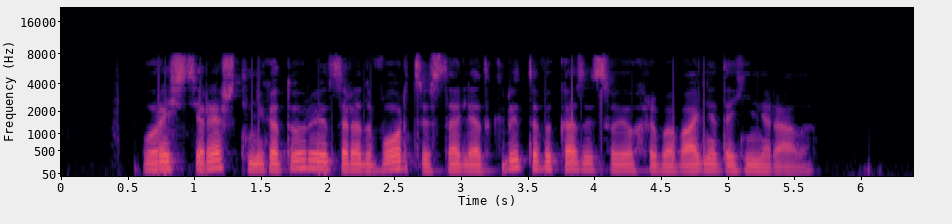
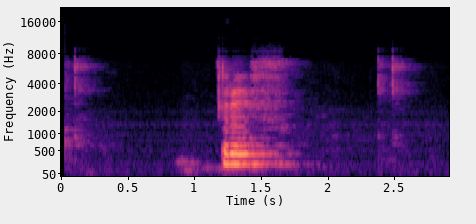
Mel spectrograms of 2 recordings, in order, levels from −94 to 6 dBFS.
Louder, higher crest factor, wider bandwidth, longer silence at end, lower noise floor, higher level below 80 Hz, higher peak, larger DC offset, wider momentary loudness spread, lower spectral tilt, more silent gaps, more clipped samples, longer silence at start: second, -39 LUFS vs -25 LUFS; about the same, 18 dB vs 22 dB; second, 8 kHz vs 9 kHz; first, 0.75 s vs 0.35 s; first, -77 dBFS vs -70 dBFS; first, -64 dBFS vs -76 dBFS; second, -20 dBFS vs -10 dBFS; neither; second, 5 LU vs 24 LU; first, -5.5 dB/octave vs -4 dB/octave; neither; neither; first, 0.6 s vs 0.1 s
